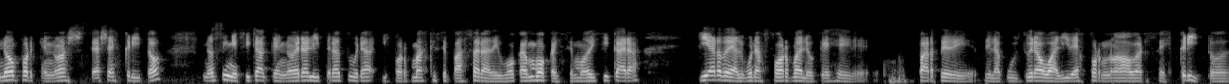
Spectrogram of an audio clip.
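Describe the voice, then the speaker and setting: A woman with a Buenos Aires accent, fairly low in pitch, at a fairly quick pace with fairly even intonation. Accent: Buenos Aires (porteño). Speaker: university student. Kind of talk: class discussion comment. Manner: halting, many fillers.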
